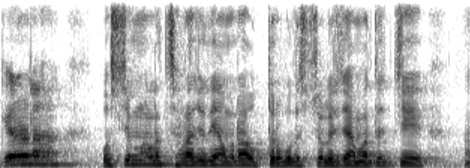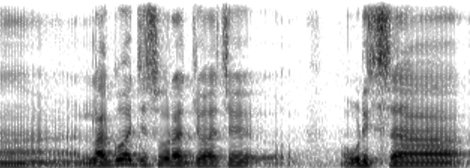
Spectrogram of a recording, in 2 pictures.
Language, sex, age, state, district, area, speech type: Bengali, male, 45-60, West Bengal, Purulia, urban, spontaneous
